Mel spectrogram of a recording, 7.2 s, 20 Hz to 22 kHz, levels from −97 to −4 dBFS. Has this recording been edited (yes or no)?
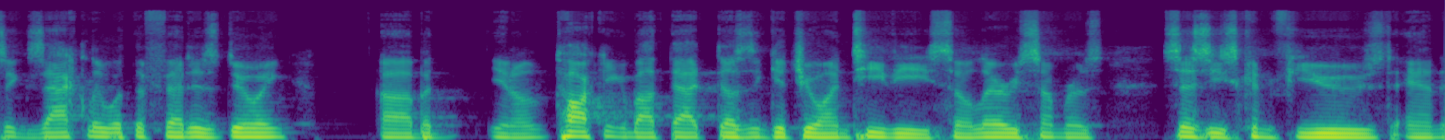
no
